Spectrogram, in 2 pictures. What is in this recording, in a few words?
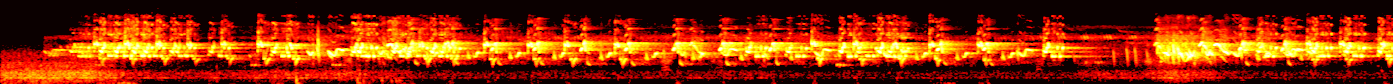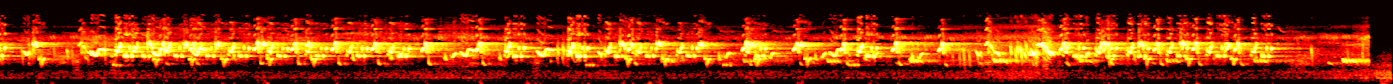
Racket tailed drongo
